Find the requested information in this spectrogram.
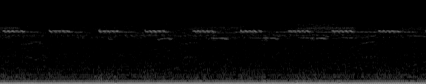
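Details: Night-time cricket in the eastern Botswana wilderness, recorded 21 May 2016 at 2:30 am, giving short high chirps in a regular string, roughly three per second, above a steady low-frequency hum.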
